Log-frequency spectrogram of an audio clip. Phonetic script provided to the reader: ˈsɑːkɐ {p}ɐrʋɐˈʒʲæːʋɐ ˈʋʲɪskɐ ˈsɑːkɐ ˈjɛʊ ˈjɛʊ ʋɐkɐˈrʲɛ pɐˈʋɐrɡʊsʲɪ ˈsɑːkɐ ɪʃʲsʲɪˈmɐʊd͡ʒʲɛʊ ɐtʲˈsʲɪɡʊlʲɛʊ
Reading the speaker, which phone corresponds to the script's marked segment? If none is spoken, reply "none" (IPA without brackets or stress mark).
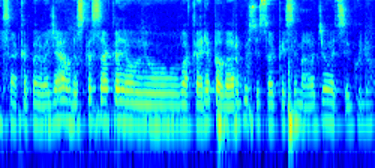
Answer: p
